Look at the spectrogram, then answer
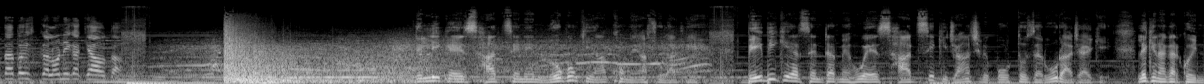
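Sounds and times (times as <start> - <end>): loud explosion: 1.3 - 5.8.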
